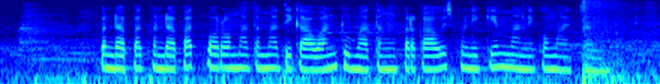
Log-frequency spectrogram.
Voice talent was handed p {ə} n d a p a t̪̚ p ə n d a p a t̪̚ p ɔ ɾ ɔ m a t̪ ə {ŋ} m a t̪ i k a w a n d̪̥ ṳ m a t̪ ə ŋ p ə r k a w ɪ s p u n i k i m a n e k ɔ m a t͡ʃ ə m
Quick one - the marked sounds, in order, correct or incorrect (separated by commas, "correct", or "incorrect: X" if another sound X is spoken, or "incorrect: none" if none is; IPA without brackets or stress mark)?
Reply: correct, incorrect: none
